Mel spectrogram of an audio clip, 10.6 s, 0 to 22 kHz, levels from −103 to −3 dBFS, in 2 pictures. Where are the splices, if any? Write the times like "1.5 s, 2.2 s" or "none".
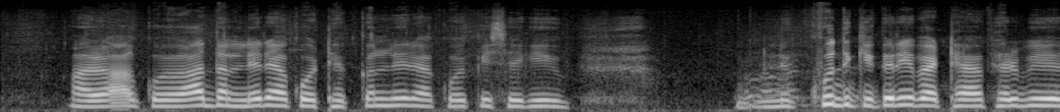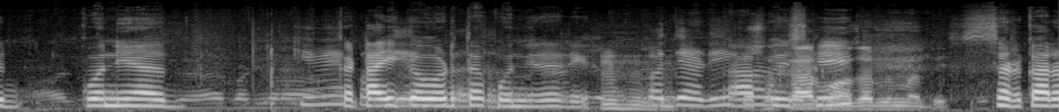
none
